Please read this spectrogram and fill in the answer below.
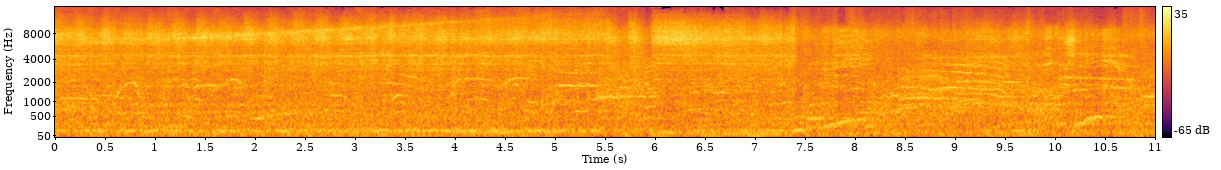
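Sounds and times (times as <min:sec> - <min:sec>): crowd voices: 0:00.0 - 0:11.0
pulsing bass music: 0:00.0 - 0:11.0.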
